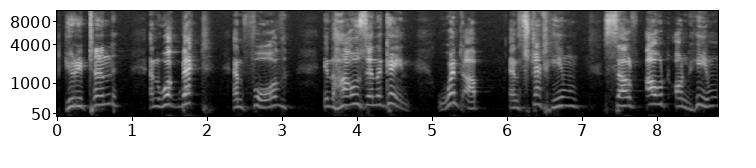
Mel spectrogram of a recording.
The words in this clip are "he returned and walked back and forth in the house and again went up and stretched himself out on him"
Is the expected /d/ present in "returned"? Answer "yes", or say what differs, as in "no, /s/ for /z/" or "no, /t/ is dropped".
yes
